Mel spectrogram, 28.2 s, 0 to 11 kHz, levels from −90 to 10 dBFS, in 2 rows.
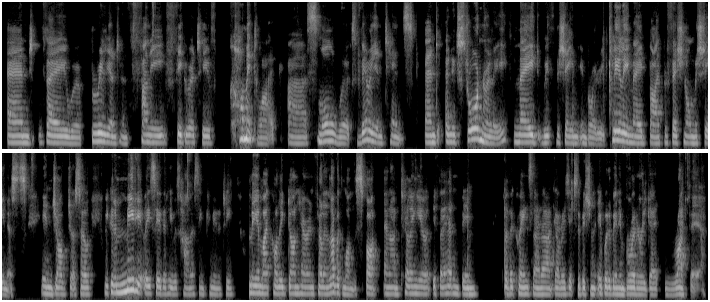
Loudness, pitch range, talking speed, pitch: -26 LUFS, 140-160 Hz, 155 wpm, 150 Hz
